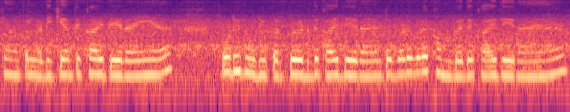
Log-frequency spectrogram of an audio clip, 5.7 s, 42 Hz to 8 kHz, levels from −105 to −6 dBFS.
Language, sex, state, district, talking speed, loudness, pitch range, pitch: Hindi, female, Uttar Pradesh, Jyotiba Phule Nagar, 230 wpm, -15 LUFS, 235-255 Hz, 245 Hz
